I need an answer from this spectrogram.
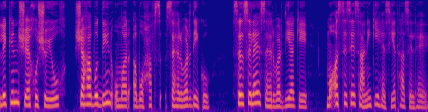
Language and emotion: Urdu, neutral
